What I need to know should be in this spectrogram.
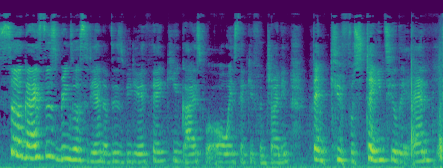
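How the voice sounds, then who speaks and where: A woman in a Nigerian accent speaks at a moderate pace with ordinary pitch variation and big swings in loudness, with audible room echo and noticeable background noise. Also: fairly high pitch for a woman. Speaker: YouTuber. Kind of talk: casual vlog monologue. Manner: animated.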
